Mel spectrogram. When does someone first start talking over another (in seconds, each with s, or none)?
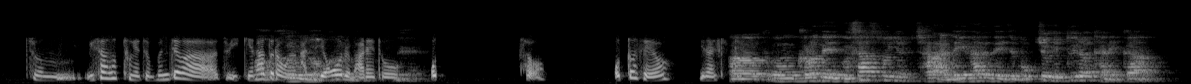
2.5 s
